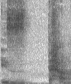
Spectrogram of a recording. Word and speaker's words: ازدحم: would wind up with izdahama. So we have that z, we're using our voice box, and if you say it fast, you'll find that the ta here winds up sounding like a dal anyway.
